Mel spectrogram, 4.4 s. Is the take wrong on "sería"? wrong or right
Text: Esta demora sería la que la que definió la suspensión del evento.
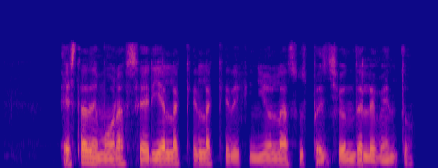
right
